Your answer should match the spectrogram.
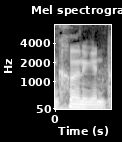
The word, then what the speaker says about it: Groningen: Thank you for pronouncing Groningen properly.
